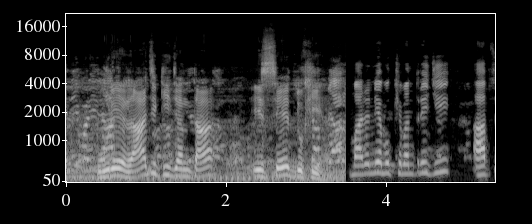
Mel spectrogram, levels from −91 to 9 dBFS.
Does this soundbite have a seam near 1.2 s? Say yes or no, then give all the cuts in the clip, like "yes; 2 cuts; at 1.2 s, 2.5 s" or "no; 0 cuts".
no; 1 cut; at 3.5 s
